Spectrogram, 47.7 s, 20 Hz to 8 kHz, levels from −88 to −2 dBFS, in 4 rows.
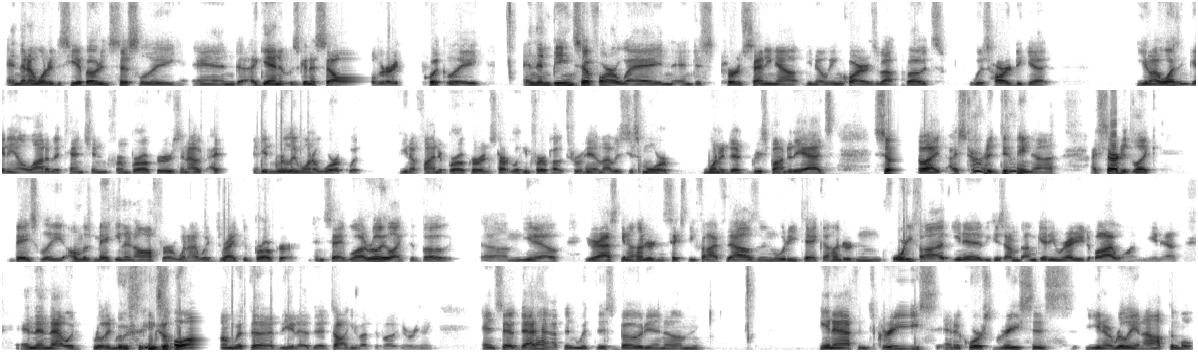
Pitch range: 120-145 Hz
